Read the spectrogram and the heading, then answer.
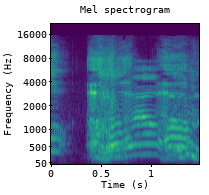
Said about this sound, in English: Well, I'm trying to cough.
